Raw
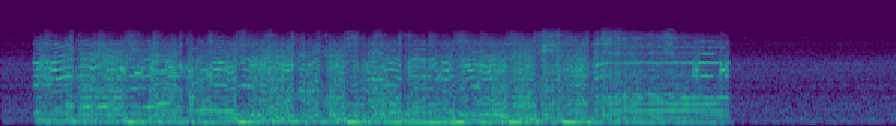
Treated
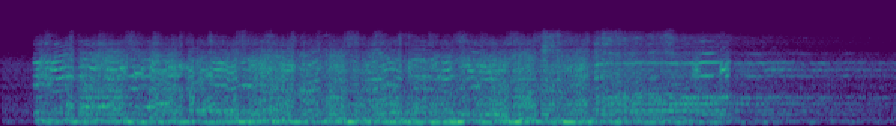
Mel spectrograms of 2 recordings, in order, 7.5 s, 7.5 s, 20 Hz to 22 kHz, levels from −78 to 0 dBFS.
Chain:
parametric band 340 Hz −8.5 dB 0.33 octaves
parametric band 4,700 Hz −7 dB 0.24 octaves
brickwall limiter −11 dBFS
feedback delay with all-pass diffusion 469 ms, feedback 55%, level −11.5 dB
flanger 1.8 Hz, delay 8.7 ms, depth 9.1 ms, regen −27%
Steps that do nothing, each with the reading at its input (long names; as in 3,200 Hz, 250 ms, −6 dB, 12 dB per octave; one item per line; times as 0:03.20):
brickwall limiter −11 dBFS: peak of its input −14.0 dBFS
